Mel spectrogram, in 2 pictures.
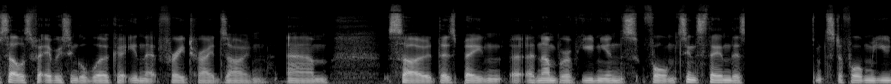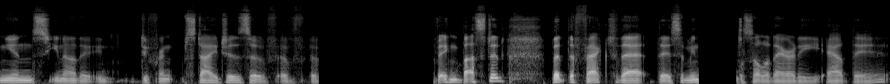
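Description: The receiver three times lost the digital stream and muted until clean frames returned, a digital broadcast dropout. The speech snaps to silence at 7.44 s for 0.68 s before "to form unions you", at 12.09 s after "different stages of of" for 1.15 s, and at 15.89 s after "fact that there's some" for 0.38 s. Those stretches are missing.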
